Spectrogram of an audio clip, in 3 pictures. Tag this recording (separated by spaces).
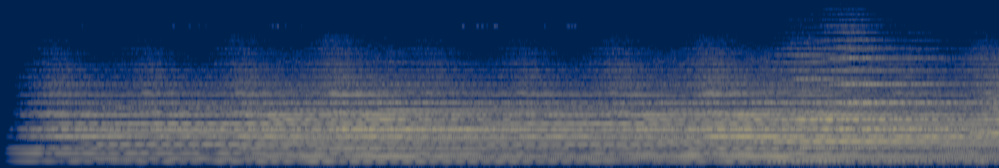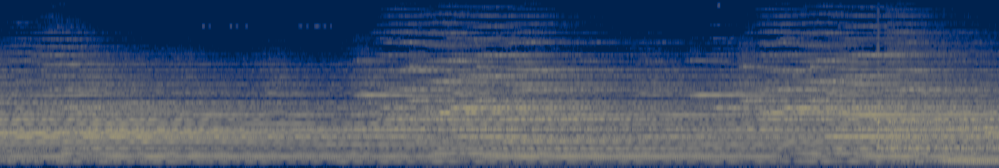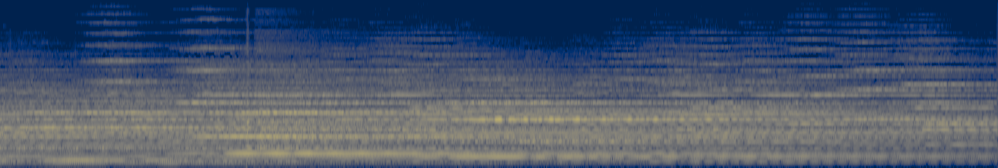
Experience Heart Home Life Love Passion Stars Togetherness Universe Warmth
